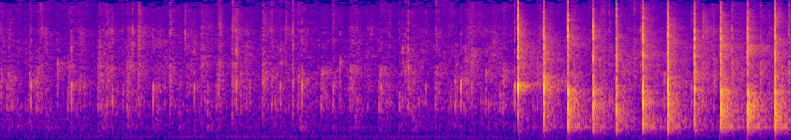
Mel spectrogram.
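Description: People clapping in a round of applause. At first the claps are faint and scattered; from about five seconds in, loud, sharp claps close by come at a steady rate of about three a second.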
